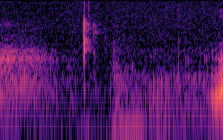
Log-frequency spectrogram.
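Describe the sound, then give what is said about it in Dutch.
A cat purrs softly and steadily, a low continuous rumble with a faint click partway through and no talking. “Dat is met, met de poes die dat hier mijn aandacht afleidt van, van mijn verhaal.”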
